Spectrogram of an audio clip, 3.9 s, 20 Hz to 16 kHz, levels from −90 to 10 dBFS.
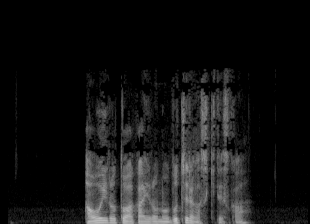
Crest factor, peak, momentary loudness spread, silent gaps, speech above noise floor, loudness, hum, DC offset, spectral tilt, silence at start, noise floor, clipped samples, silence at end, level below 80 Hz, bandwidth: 18 dB; -6 dBFS; 15 LU; none; 50 dB; -23 LUFS; none; under 0.1%; -5.5 dB/octave; 1.05 s; -73 dBFS; under 0.1%; 0.8 s; -58 dBFS; 11.5 kHz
